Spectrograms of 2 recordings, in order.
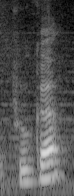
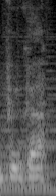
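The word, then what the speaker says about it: púca: So, this one is I'm pretty sure it's pronounced the puka.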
